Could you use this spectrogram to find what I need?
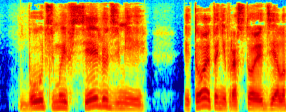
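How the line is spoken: Grumbling. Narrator (Russian): проворчал Боромир

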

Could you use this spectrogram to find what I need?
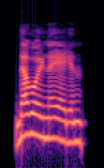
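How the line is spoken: Commanding. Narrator (Russian): велел Гарик

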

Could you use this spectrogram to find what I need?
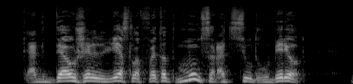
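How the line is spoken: Angry dog-like growl. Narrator (Russian): зарычал не хуже собаки старший следователь, споткнувшись о выпавшую из кучи ножку то ли стула, то ли стола

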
